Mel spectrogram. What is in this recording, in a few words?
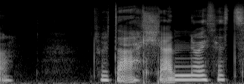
"allan", Welsh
